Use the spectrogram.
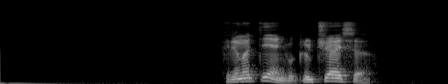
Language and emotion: Russian, angry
